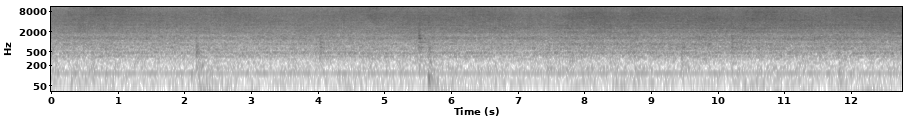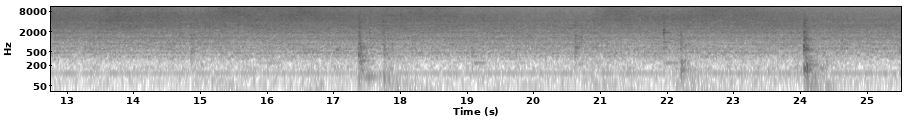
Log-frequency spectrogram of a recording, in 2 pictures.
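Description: Squash and zucchini frying in a pan for ratatouille give off a steady, broad sizzling hiss that runs unbroken for the whole stretch, with a few faint clicks and no talking.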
